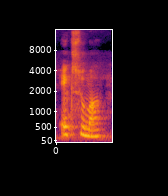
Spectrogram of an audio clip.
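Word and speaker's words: eczema: तो इसका प्रोनाउंसिएशन होगा एक्सुमा।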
